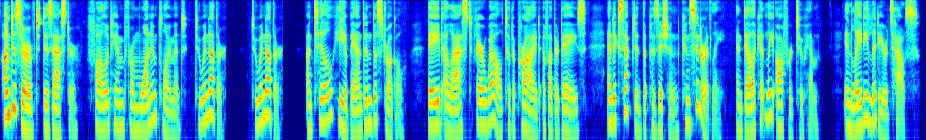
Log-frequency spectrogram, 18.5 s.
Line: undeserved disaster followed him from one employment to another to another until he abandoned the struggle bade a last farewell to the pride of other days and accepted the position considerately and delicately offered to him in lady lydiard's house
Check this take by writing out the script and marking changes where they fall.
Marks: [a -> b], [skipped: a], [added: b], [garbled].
undeserved disaster followed him from one employment to another to another until he abandoned the struggle bade a last farewell to the pride of other days and accepted the position considerately and delicately offered to him in lady lydiard's house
